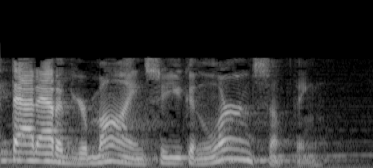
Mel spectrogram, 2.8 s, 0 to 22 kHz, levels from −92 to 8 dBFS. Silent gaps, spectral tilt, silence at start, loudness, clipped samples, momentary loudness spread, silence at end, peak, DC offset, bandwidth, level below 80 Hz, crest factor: none; -10 dB/octave; 0 s; -23 LUFS; under 0.1%; 18 LU; 0.4 s; -4 dBFS; 0.1%; 5.4 kHz; -58 dBFS; 20 dB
